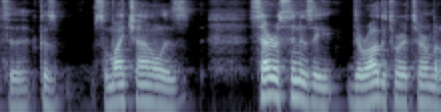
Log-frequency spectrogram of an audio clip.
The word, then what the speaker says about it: Saracen: Saracen is how you mention it, how you pronounce it. Some people find some difficulty not knowing how. It's Saracen.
